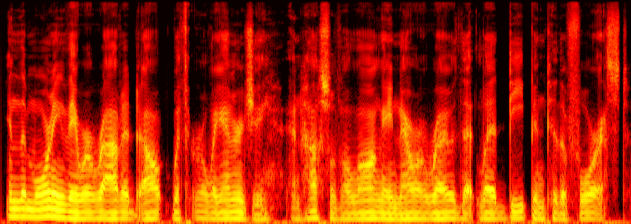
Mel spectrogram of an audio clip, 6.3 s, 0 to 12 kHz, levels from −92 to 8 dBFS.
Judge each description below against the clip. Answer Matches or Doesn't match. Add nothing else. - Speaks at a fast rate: Matches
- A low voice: Matches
